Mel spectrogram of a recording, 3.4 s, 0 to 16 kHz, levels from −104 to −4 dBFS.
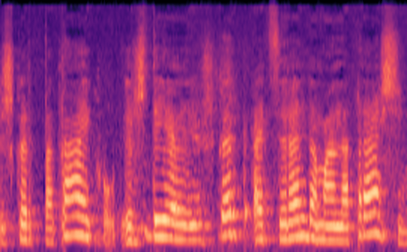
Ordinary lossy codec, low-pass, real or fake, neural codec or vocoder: AAC, 48 kbps; 14.4 kHz; fake; codec, 44.1 kHz, 7.8 kbps, Pupu-Codec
